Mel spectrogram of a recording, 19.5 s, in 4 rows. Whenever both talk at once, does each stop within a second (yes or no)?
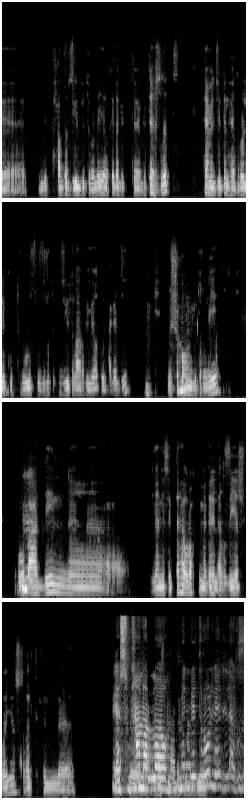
no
